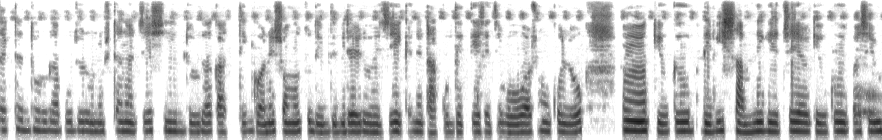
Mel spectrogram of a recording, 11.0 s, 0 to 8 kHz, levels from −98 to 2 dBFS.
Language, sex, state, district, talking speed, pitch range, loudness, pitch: Bengali, female, West Bengal, North 24 Parganas, 165 wpm, 185-200 Hz, -23 LUFS, 190 Hz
